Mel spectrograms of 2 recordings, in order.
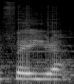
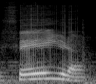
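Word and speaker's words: Feyre: Fijó los ojos en mí y agregó, por favor, Feira. Dijo las 2 sílabas de mi nombre, Feira, en el gemido más horrendo que yo hubiera tenido que tolerar jamás.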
